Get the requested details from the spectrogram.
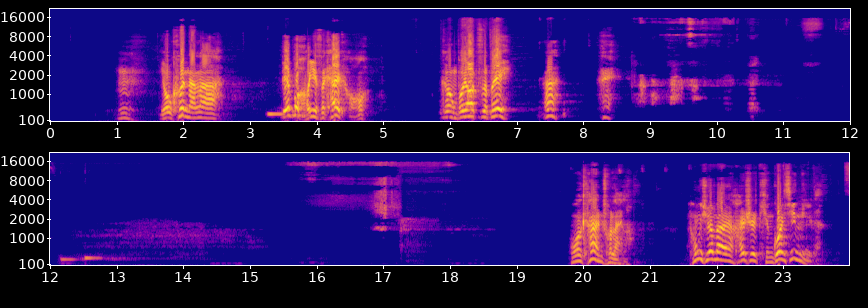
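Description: An elderly man speaks calmly close by.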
